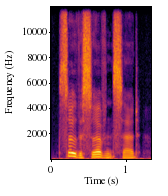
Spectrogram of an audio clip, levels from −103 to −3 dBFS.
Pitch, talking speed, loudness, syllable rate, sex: 175 Hz, 180 wpm, -16 LUFS, 4.9 syllables/s, female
